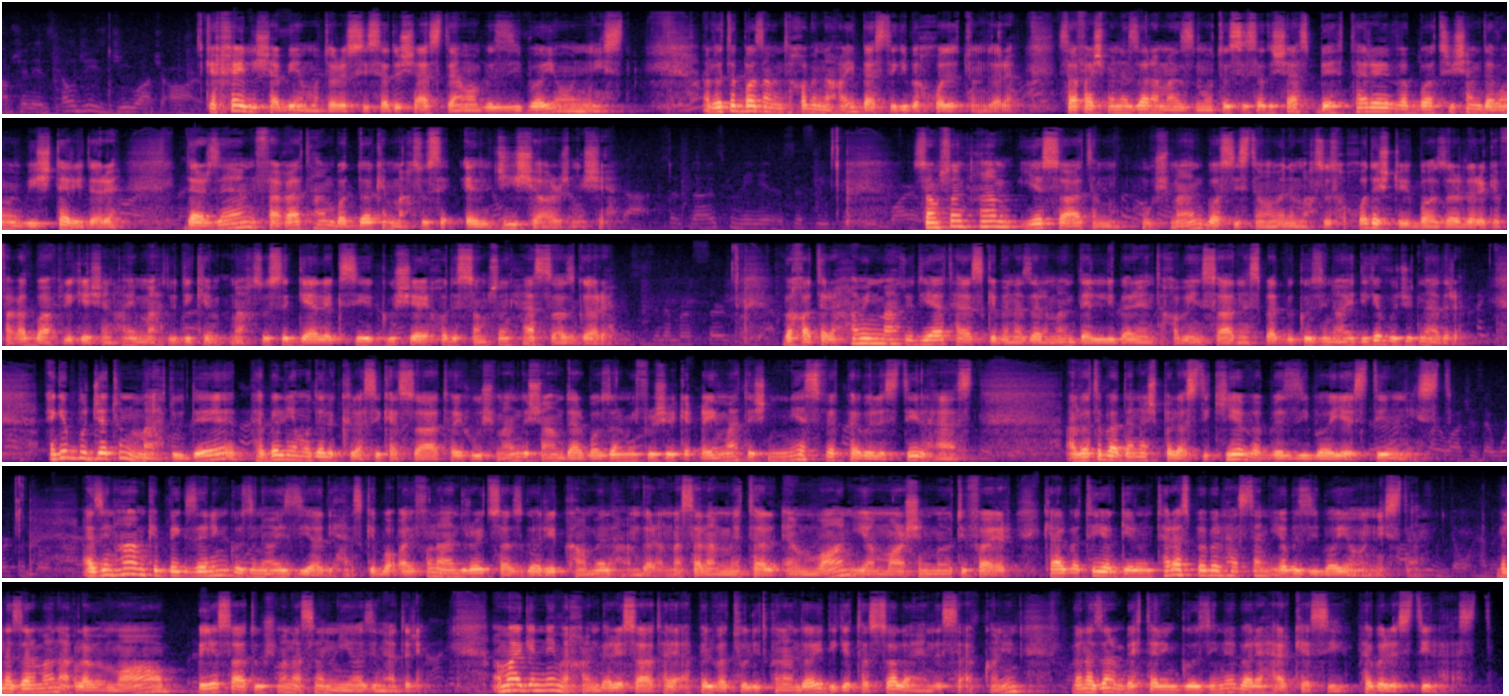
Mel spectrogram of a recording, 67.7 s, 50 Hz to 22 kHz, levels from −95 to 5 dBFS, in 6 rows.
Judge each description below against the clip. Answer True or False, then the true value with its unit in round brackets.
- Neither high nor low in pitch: False (130 Hz)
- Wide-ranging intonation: True (8.9 semitones)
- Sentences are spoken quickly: True (170 wpm)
